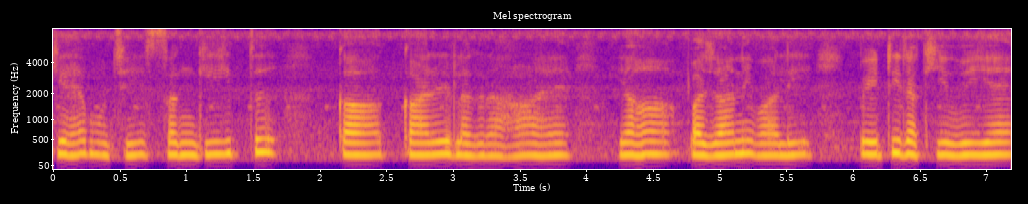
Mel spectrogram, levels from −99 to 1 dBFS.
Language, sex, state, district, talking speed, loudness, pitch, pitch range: Hindi, female, Bihar, Purnia, 125 wpm, -17 LUFS, 220 Hz, 210-225 Hz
